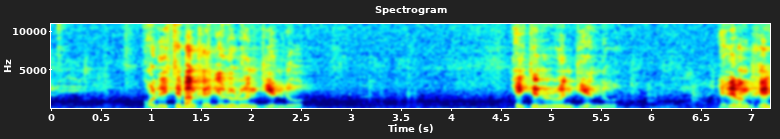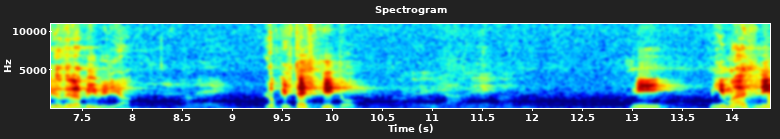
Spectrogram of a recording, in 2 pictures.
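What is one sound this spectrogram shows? An elderly man speaks with animation into a microphone, pausing between phrases.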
